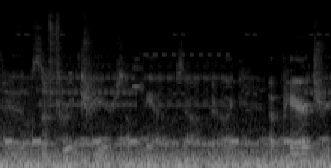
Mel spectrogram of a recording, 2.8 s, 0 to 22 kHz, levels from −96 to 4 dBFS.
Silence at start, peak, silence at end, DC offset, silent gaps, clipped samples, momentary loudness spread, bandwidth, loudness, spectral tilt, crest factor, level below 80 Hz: 0 s; -32 dBFS; 0 s; under 0.1%; none; under 0.1%; 3 LU; 14 kHz; -49 LUFS; -7 dB/octave; 12 dB; -48 dBFS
